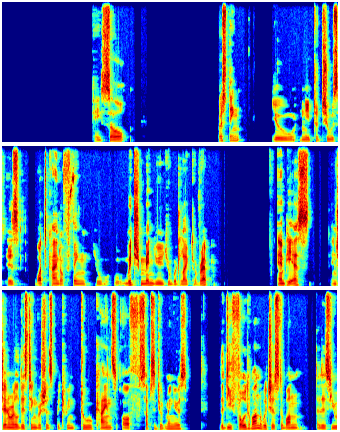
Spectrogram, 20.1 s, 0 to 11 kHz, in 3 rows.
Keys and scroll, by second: 1.7 Up, 2.5 Down, 3.4 End, 3.8 Left, 5.0 Down, 7.1 Down, 7.3 super+space.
